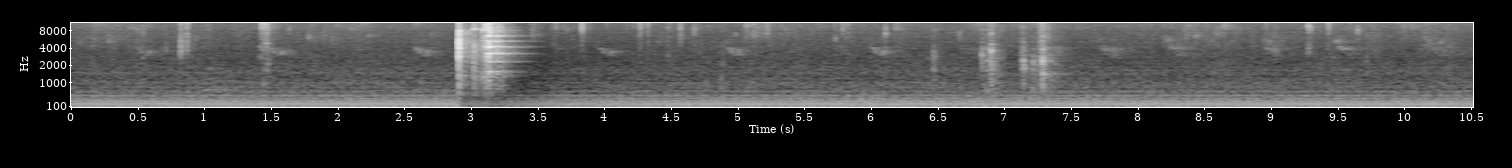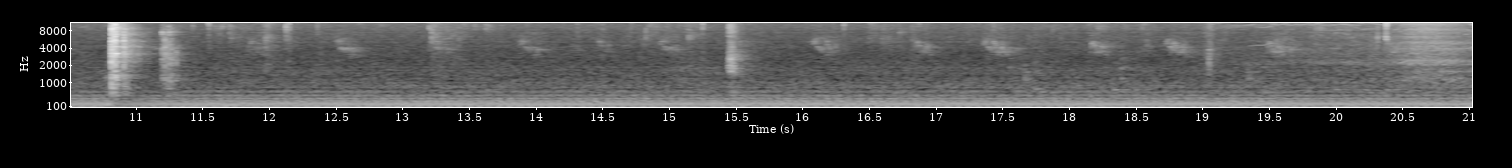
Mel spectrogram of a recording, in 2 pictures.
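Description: Snail shells clicking against glass and against each other as cooked snails are pulled out by hand, with two sharp clicks about three and eleven seconds in and a few fainter ones, over a steady low hum.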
